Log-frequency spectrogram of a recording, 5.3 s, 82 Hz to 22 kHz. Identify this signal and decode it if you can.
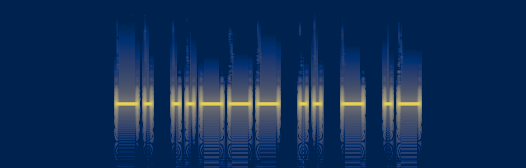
Morse code, heard as a keyed tone, about 17 wpm, 700 Hz. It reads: N2ITA
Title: USA Call Signs - 5 Characters - Repeated 3x - 17wpm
